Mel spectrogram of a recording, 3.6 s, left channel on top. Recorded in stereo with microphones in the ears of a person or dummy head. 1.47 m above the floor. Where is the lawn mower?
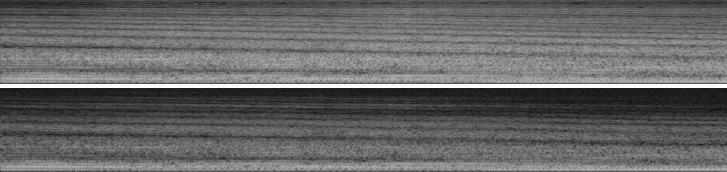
60° left (ahead or behind); by 3.7 s 50° left (ahead or behind).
